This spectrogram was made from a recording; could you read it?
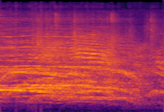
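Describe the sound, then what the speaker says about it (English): A wrestling crowd roars and cheers steadily for the Wanderer, a dense, loud wash of many voices that holds throughout and eases slightly at the end. "I am very impressed with the crowd response to the Wanderer."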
